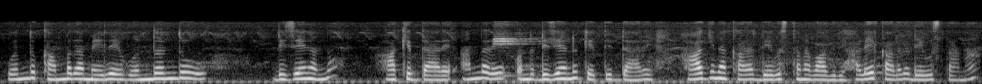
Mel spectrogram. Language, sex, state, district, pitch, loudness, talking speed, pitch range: Kannada, female, Karnataka, Bangalore, 235 Hz, -15 LUFS, 105 wpm, 220-255 Hz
